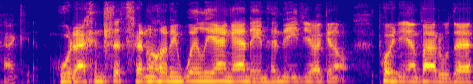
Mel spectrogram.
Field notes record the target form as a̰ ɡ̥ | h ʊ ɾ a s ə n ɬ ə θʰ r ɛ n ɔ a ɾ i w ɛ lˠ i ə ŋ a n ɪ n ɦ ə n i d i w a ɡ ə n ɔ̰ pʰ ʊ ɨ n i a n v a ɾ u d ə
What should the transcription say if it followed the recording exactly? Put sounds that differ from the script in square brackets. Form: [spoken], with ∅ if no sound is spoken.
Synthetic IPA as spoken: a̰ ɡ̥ | h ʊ ɾ a [χ] ə n ɬ ə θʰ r ɛ n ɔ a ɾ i w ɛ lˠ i [a] ŋ a n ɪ n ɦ ə n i d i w a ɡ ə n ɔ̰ pʰ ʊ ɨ n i a n v a ɾ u d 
